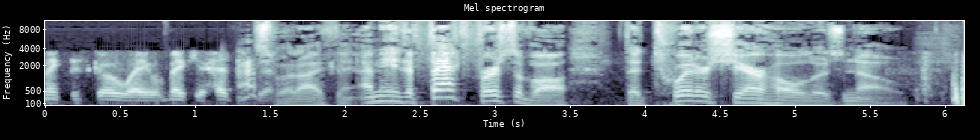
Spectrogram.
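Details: Adult male speaker; Normal voice.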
